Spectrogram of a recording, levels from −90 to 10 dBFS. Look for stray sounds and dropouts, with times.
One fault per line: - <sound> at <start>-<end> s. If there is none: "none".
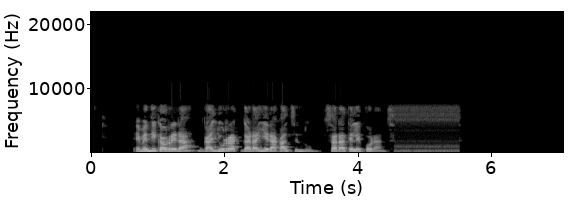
none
